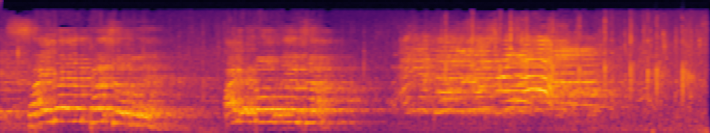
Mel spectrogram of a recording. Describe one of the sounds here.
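A group of young dancers chant together loudly outdoors.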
